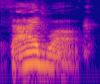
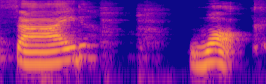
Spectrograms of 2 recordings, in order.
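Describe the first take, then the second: First: The two parts are blended quickly together. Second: The two parts are separated by a pause. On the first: "Say it fast"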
